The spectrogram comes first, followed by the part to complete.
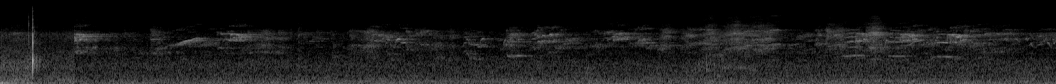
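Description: Outdoor birdsong: a scattered run of short chirps and quick rising calls that keeps going. A single sharp click comes just after the start.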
